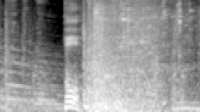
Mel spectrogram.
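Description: A sudden crash that dies away over about a second as a skateboard comes down off a high wooden wall shelf.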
